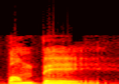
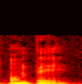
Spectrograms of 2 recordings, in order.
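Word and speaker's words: Pompeii: तो बाबा कहते हैं फॉल ऑफ पॉम्पे। हिंदी में पॉम्पे ही ऐसा आता है, पर इंग्लिश में प्रोनाउंसिएशन पॉम्पे है।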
